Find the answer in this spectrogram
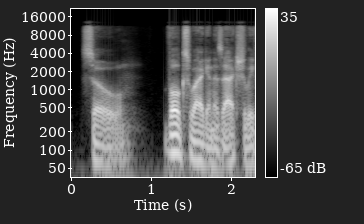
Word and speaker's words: Volkswagen: The German W is pronounced like an English V. So Volkswagen is actually Volkswagen V.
